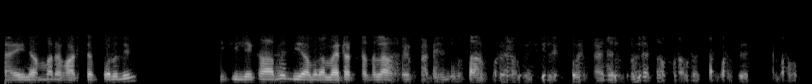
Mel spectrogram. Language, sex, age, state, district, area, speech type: Bengali, male, 30-45, West Bengal, North 24 Parganas, rural, conversation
